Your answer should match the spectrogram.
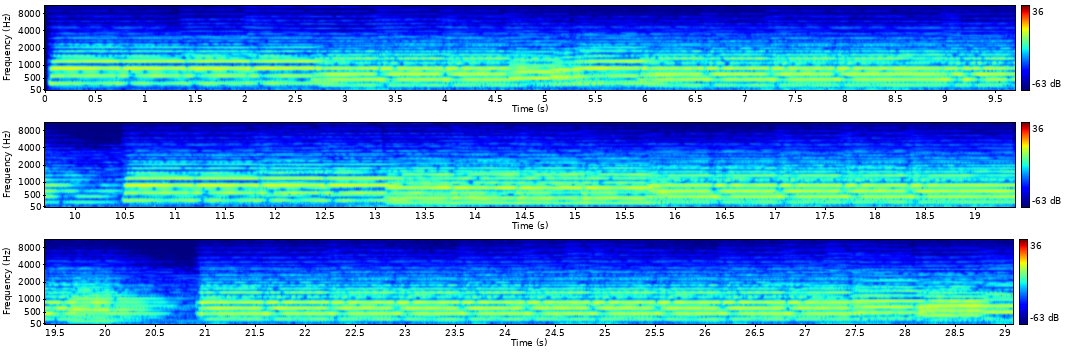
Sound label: Bass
